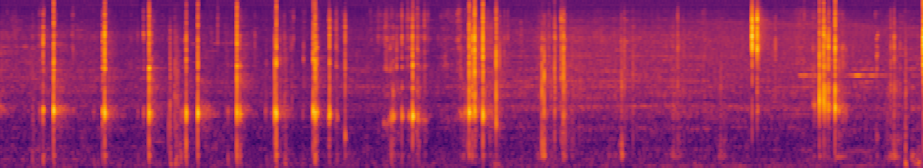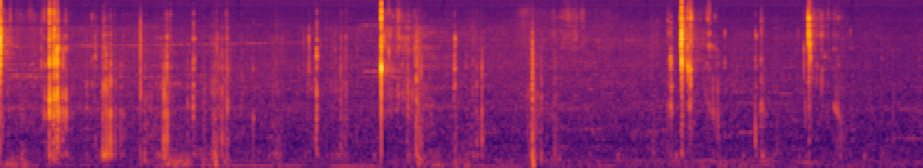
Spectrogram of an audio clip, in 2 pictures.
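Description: Meenakshi-brand slate pencils bitten and crunched between the teeth: sharp snaps about twice a second for the first few seconds, then scattered crunches with chewing.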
